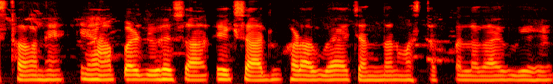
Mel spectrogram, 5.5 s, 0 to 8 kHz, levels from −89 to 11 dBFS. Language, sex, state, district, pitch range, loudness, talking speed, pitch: Hindi, male, Uttar Pradesh, Hamirpur, 155-170 Hz, -25 LUFS, 195 wpm, 165 Hz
